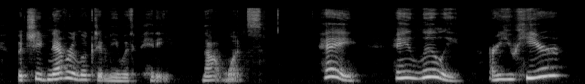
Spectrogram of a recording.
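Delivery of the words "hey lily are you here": very slow, loud, pitched-up whisper-yell. Calling for lily into the center of a library, whisper-yelling. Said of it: "I whisper yelled".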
